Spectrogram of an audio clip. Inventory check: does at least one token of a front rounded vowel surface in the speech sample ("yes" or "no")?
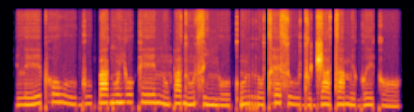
no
